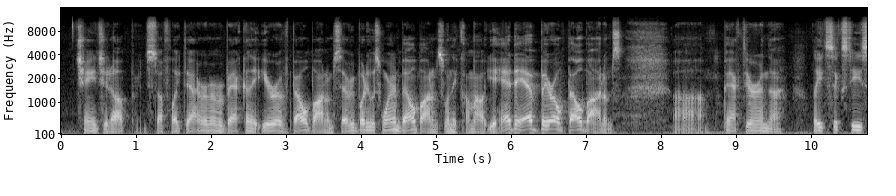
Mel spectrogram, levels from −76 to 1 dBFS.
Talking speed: 220 wpm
